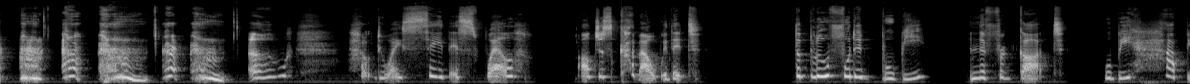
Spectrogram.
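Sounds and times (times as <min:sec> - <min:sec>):
person clearing throat: 0:00.0 - 0:02.3
speech: 0:02.2 - 0:07.1, 0:07.9 - 0:11.8.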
